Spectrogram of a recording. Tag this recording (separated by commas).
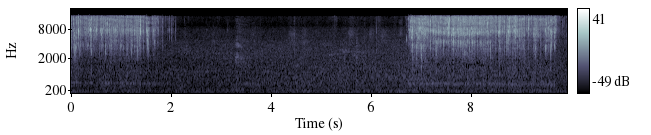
Liquid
